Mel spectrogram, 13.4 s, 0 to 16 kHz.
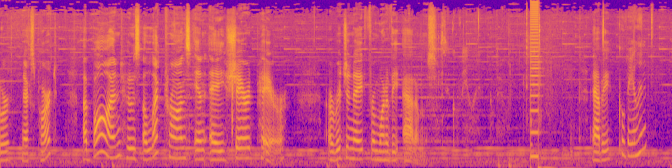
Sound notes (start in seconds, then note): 7.4 whispering; 10.6 buzzer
